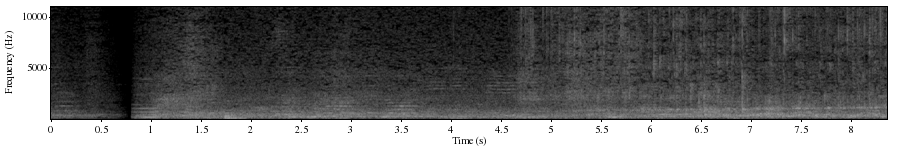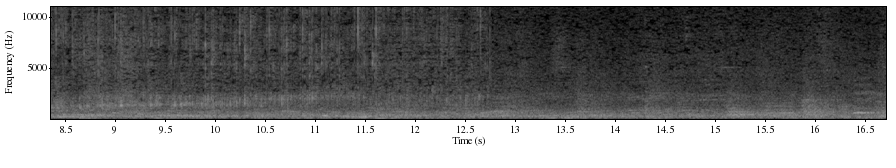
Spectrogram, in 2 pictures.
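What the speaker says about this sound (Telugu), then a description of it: "ఇంకా మనం వడకట్టుకుందాం." A hot homemade jaggery drink being strained: a steady, continuous pouring and trickling of liquid, fairly close, lasting well over ten seconds without a break.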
